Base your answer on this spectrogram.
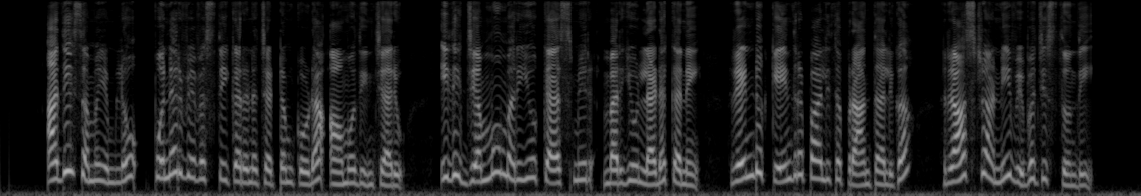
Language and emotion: Telugu, neutral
